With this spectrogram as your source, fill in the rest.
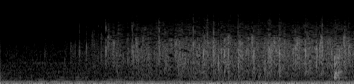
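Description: Crowd applause from a city rally in the Batman Telltale game, a steady broadband patter of many hands held throughout, moderately loud with a constant low hum beneath.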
